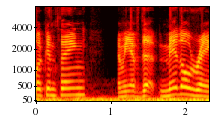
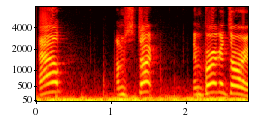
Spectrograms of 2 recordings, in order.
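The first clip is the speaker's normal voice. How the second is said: high hammed-up call for help; mock cry for help; 9 semitones higher than usual. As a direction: cry out as if trapped. Calling out in game.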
